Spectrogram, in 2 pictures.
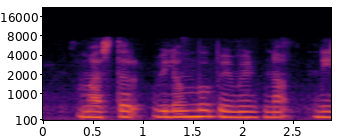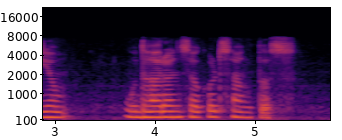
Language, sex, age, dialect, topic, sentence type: Marathi, female, 25-30, Northern Konkan, banking, statement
